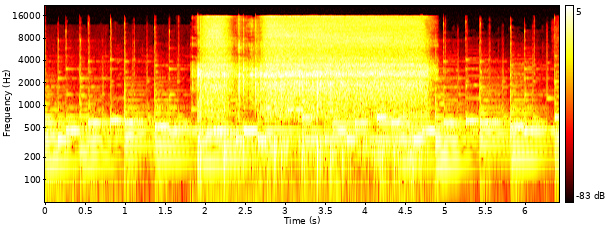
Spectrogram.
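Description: A steady hiss lasting about three seconds, beginning with a click about two seconds in: air drawn through a Hellvape Hellbeast 24 mm rebuildable dripping atomizer while its 0.075-ohm coils fire. Background music plays throughout.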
